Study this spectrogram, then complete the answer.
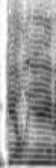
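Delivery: Ghislaine said as GILL-ee-ain; hard-g Ghislaine, GILL-ee-ain, s left silent; chosen pronunciation. Shown as a demonstration. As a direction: say Ghislaine with a hard g and three syllables. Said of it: "I'm gonna call her Ghislaine".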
